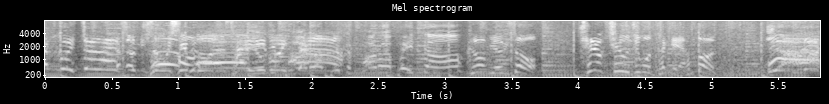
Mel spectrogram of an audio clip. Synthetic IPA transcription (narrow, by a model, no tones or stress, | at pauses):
anɡoit̚t͡ɕ͈anasoɕʰiosʰaoɡoit͡ɕ͈aaotpʌɾʌpʰjeit̚t͈akɯɾʌmjʌɡisʰʌ | t͡ɕʰeɾjʌk̚t͡ɕʰe̞ud͡ʑimotʰaɡe̞hambʌn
